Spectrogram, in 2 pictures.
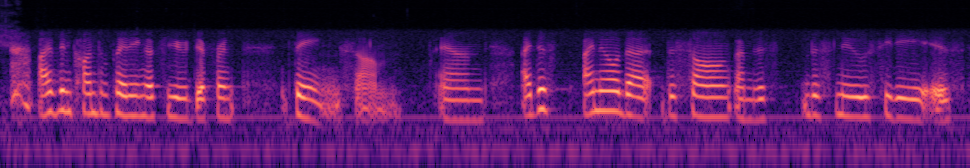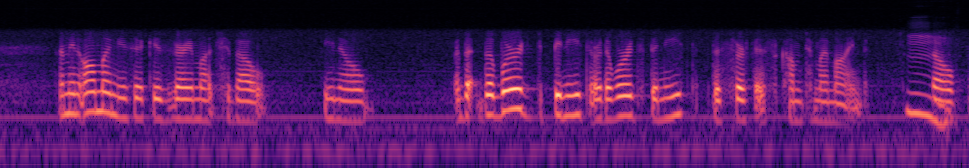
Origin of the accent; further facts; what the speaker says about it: New England, United States; I'm originally from New England, where it's very humid, and so here it's really dry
